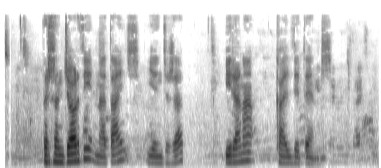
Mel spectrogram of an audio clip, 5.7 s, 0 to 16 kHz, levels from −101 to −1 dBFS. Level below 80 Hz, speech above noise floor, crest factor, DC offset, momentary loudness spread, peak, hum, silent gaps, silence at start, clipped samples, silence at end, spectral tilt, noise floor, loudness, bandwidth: -74 dBFS; 20 dB; 24 dB; under 0.1%; 25 LU; -4 dBFS; none; none; 0.05 s; under 0.1%; 0.15 s; -5 dB/octave; -46 dBFS; -26 LUFS; 11.5 kHz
